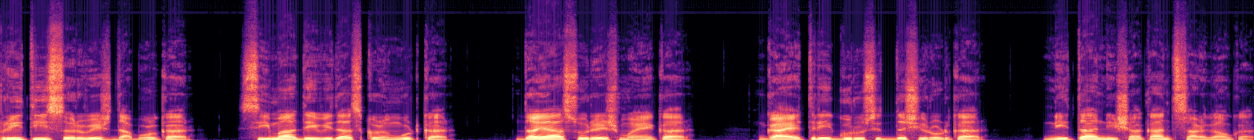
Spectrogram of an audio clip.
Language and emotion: Goan Konkani, neutral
